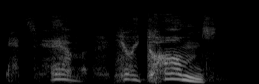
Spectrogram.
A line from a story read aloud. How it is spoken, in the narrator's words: crowds began to whisper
